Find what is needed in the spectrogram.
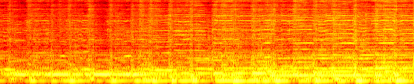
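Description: Cretan folk music from a live ensemble: bowed Cretan lyra over a rhythmic plucked-string accompaniment, growing louder over the first seconds.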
